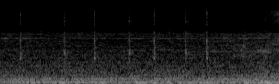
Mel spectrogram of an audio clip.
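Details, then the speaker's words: Garage door safety photo-eye, which can stop the door closing when knocked or its reflector is dirty: sharp light clicks, about eight in three seconds, over a low rumble, each time a hand blocks the beam and the red light comes on. "when something is impeding the laser from going over to the reflector the light goes on and I don't know if you can hear it click"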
